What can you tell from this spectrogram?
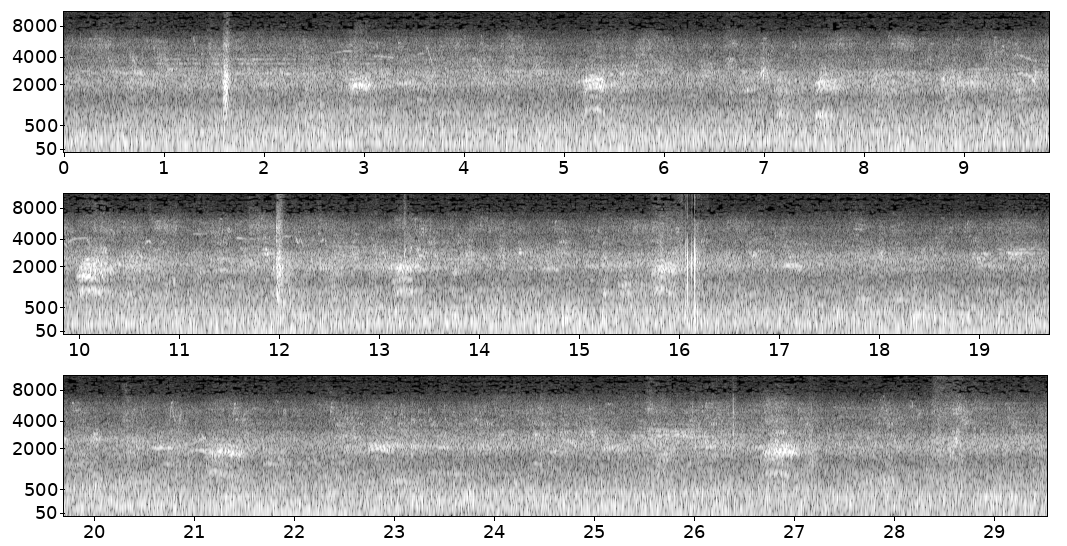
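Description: Steady outdoor town background noise with short bird calls scattered through it every second or two, and a few sharp clicks.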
